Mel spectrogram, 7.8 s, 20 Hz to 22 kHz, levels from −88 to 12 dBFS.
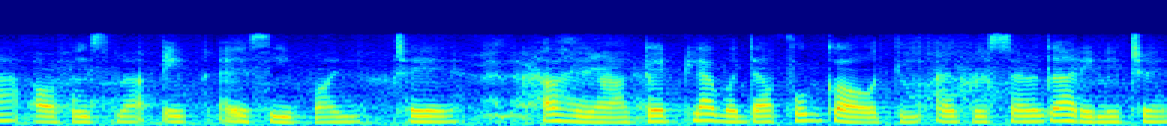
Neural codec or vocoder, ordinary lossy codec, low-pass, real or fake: codec, 16 kHz, 1 kbps, FunCodec, trained on LibriTTS, 50 frames a second; none; 7.2 kHz; fake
